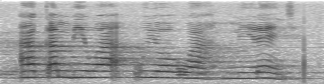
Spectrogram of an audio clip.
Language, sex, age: Venda, female, 28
